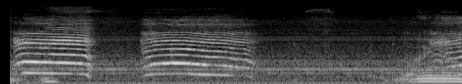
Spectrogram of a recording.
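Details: Newborn baby boy in his first week, at home: two high-pitched, tonal crying bursts of about a second each, with a third beginning; an ordinary newborn cry.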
